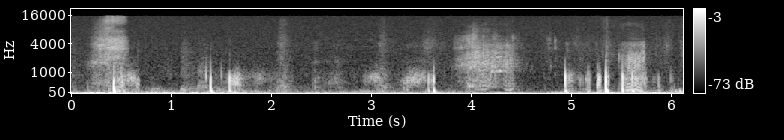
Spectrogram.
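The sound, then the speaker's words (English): Someone blows their nose in several short, breathy bursts, with one longer honking blast in the middle, amid scattered clicks and faint rustling. No one speaks. “Blow my nose.”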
